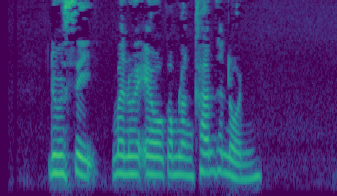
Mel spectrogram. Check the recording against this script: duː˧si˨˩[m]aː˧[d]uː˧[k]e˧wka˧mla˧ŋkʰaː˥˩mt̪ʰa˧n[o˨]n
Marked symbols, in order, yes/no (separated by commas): yes, no, no, no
